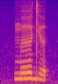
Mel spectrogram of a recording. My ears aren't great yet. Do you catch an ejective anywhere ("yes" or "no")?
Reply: no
